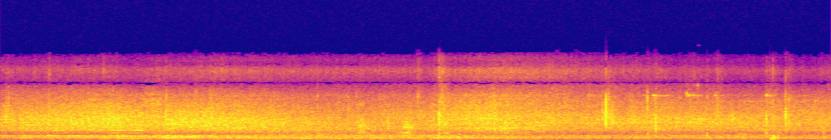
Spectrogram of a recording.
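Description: Steady outdoor background noise, with a single sharp knock near the end.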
